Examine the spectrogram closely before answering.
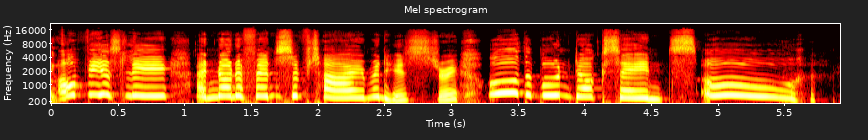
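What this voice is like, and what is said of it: Terrible put-on Irish accent. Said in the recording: “terrible accent”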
